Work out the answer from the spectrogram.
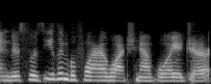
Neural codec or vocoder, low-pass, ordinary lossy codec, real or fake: codec, 16 kHz in and 24 kHz out, 0.6 kbps, FireRedTTS-2 codec; 7.2 kHz; AAC, 48 kbps; fake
